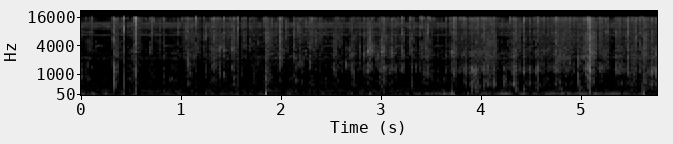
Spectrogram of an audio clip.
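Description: Shiny metallic gift wrap crinkling and tearing as it is pulled open by hand: a dense run of small crackles with a few sharper clicks.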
